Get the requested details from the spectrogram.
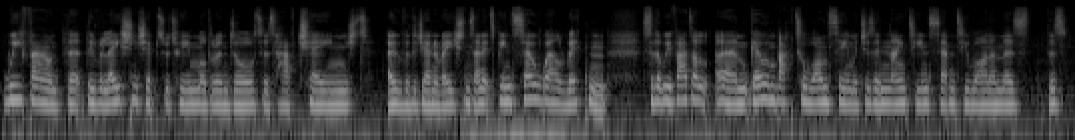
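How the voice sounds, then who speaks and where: A woman's voice: on the low side, steady tone, a little fast, hardly any pauses. A woman talking casually as a guest in a radio interview, explaining things conversationally.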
